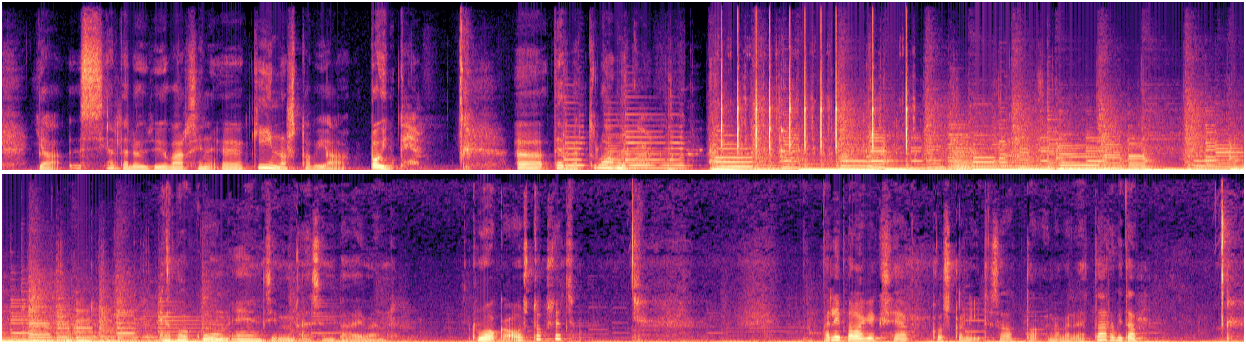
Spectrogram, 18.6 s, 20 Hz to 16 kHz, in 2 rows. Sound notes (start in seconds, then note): 5.3 typewriter tapping and cheerful music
